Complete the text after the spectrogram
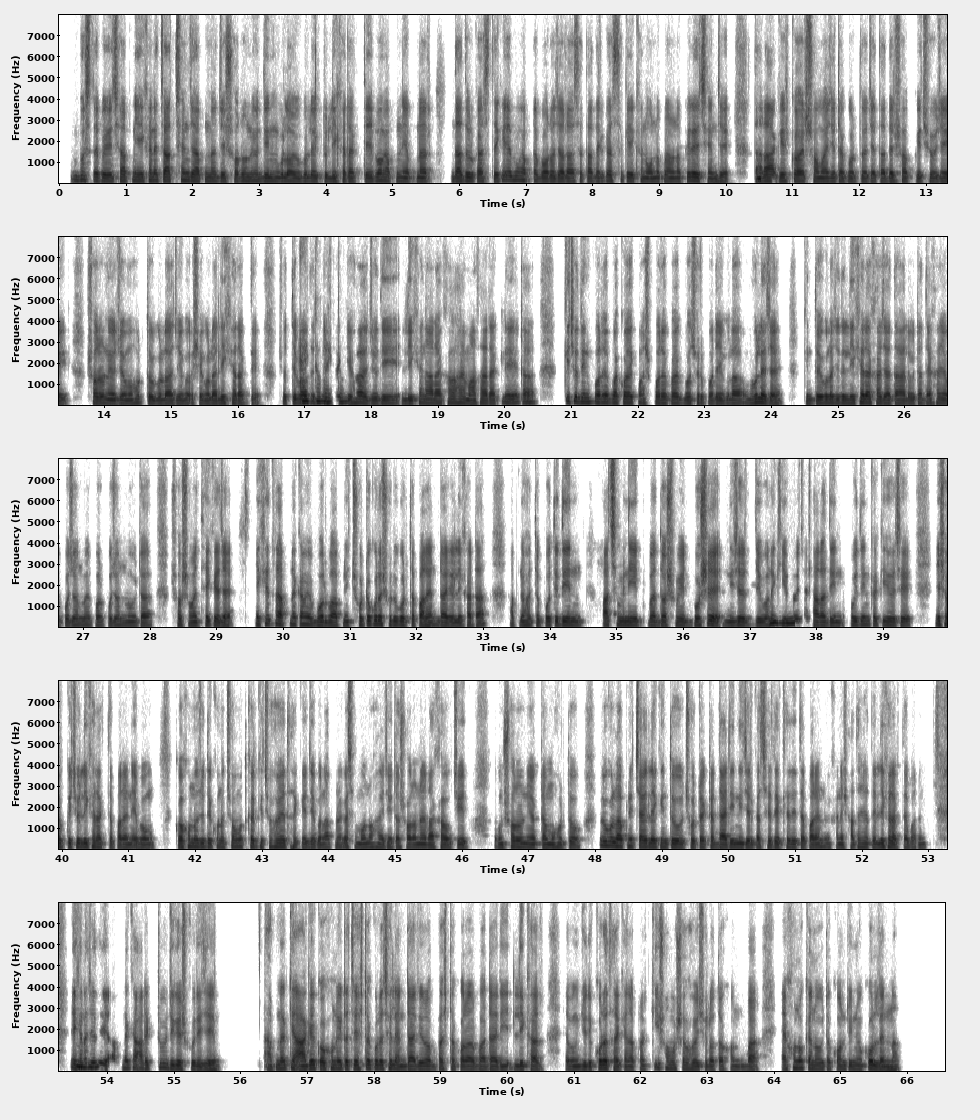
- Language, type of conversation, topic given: Bengali, advice, কৃতজ্ঞতার দিনলিপি লেখা বা ডায়েরি রাখার অভ্যাস কীভাবে শুরু করতে পারি?
- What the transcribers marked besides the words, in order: tapping; lip smack; lip smack; swallow; in English: "continue"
